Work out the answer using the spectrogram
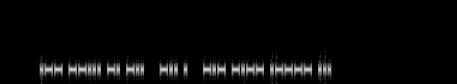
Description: Morse code, heard as a keyed tone, about 52 wpm, 700 Hz. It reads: W7ND DE KY1S
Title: USA Callsign DE Callsign - 4 Characters - 50wpm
